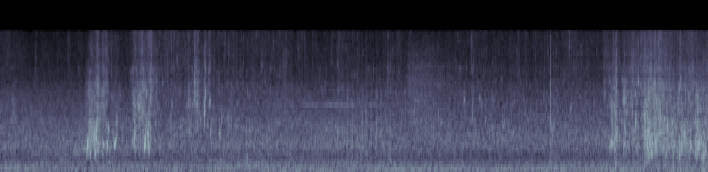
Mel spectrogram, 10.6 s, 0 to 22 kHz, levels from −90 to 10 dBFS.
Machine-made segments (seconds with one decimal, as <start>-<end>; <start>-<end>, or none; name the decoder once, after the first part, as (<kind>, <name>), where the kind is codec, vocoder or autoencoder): 0.0-1.8 (vocoder, Vocos); 4.0-5.5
